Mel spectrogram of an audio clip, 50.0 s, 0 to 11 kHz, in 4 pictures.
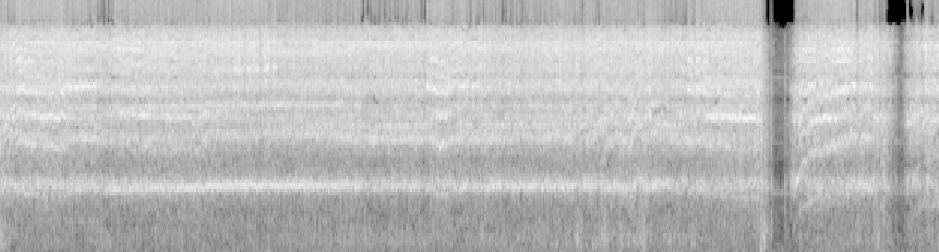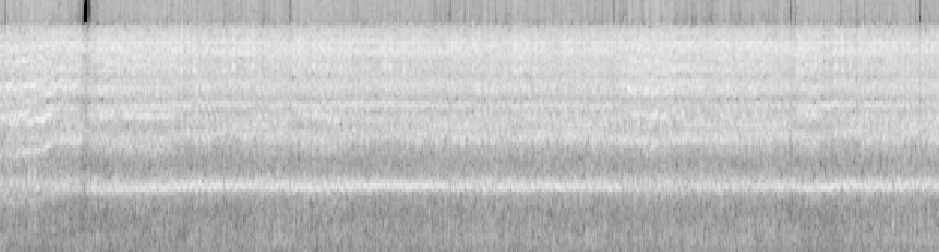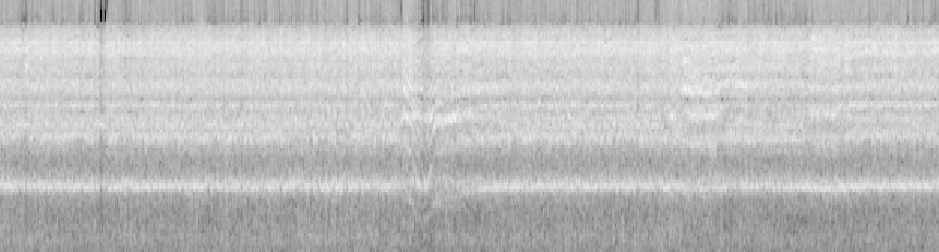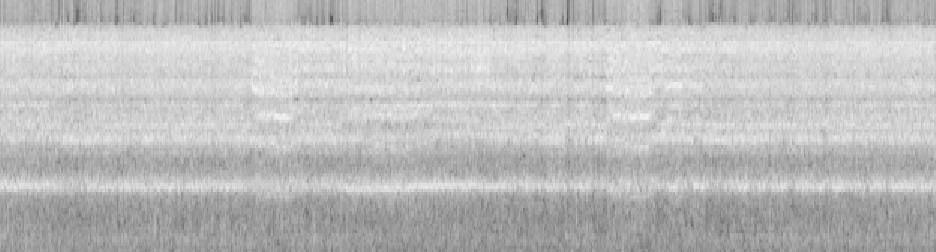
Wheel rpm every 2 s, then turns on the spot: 220, 230, 230, 230, 180, 130, 210, 230, 230, 230, 230, 230, 230, 230, 210, 190, 230, 230, 230, 230, 220, 220, 220, 230, 230.
none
